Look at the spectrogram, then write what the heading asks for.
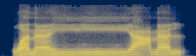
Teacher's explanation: So what's happening there is that the noon sound gets merged into the, or blended into the ya sound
